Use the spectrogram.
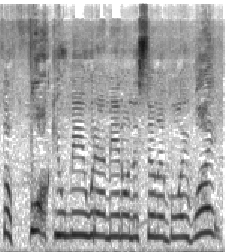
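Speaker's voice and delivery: high-pitched incredulous outburst; alarmed disbelief. Retold or imitated. Parent reacts to man on ceiling, alarmed. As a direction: echo it back in high, panicked disbelief. Alarmed echo of son's question.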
